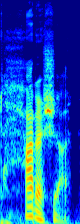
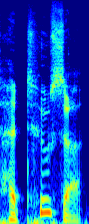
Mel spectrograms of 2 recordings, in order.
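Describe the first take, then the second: First: The name ends with a sh sound. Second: The name ends with a plain s sound. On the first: The speaker calls it right. "it should be more accurately pronounced Hadasha" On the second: The speaker calls it wrong. "I was pronouncing the Hittite capital as Hattusa"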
